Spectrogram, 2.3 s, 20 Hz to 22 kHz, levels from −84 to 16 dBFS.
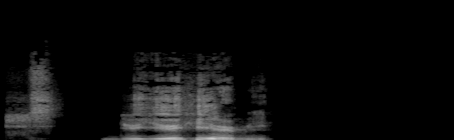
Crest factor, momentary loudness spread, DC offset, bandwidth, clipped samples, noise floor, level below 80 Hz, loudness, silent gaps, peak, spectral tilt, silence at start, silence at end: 22 dB; 19 LU; under 0.1%; 12.5 kHz; under 0.1%; under -90 dBFS; -60 dBFS; -21 LUFS; 0.40-0.48 s; -4 dBFS; -5 dB/octave; 0.1 s; 0.95 s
